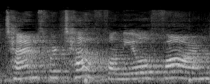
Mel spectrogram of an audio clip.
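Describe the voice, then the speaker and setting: A woman's voice: sits high, fairly even intonation, unhurried. A woman playing a melodramatic, theatrical narrator of a sappy parody in a comedic stage show. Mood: sentimental. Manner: theatrical, dramatic. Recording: echoey hall, far mic, loud noise.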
